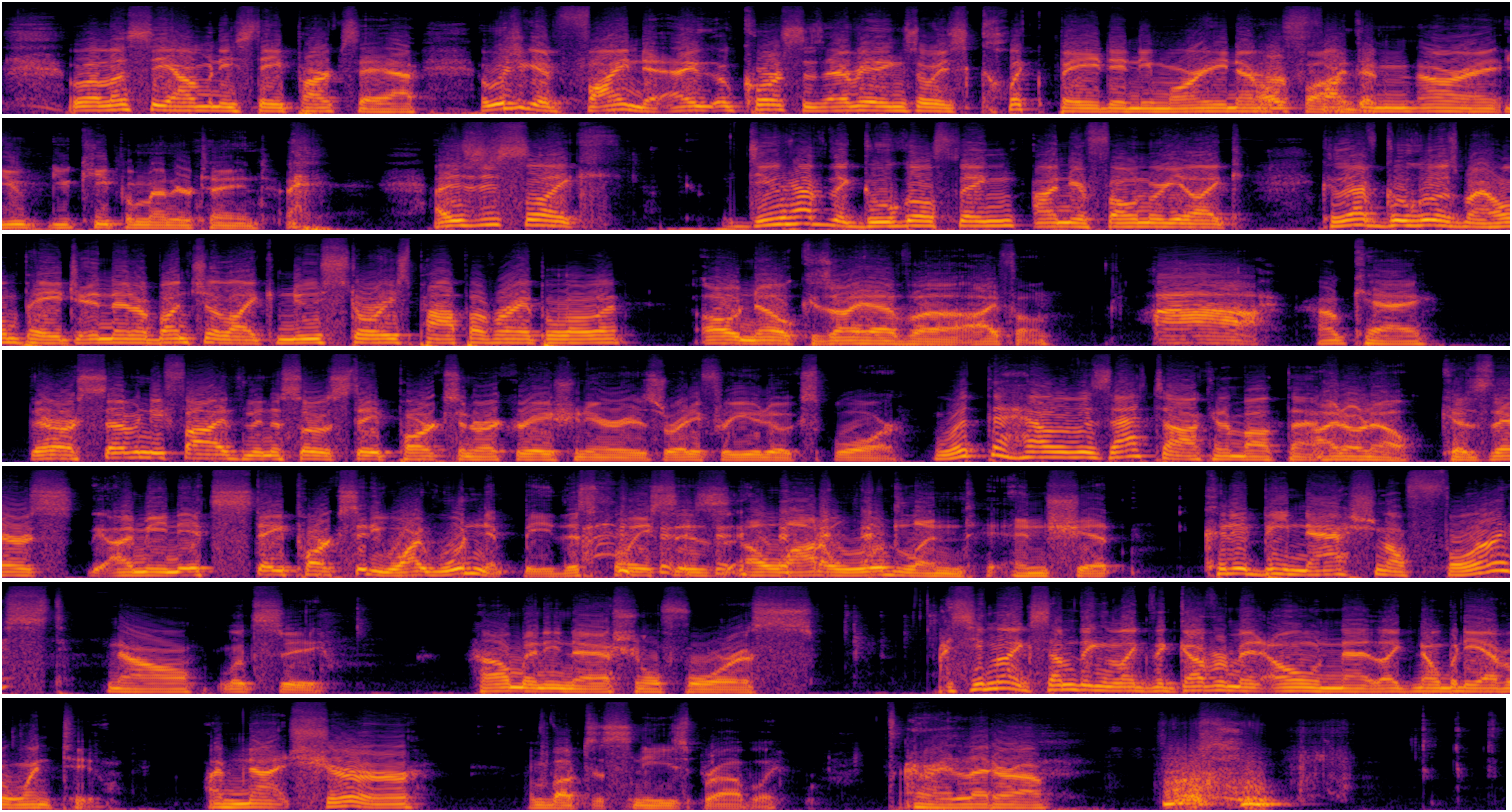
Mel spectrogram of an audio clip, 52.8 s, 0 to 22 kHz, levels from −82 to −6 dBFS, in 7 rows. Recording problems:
distortion; heavy; 5 dB below the speech

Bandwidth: 18.5 kHz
